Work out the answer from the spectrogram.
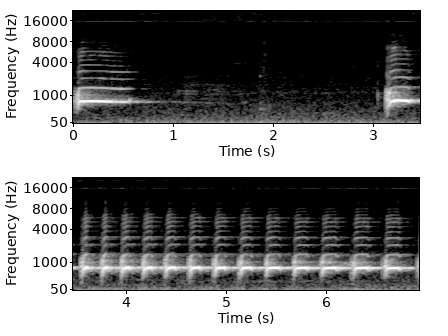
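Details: Zebra dove in full song: one drawn-out coo, about two seconds of silence, then a rapid string of around fourteen clipped, resonant coos at an even pitch.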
